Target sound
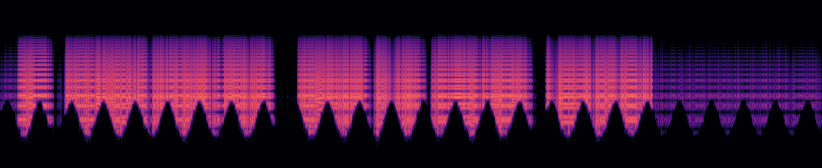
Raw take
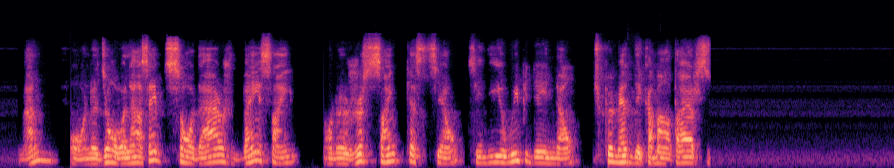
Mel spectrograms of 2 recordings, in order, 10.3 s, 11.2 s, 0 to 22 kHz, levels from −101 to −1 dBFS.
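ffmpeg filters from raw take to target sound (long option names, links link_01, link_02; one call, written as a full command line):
ffmpeg -i in.wav -af "acompressor=threshold=-20dB:ratio=6,aresample=16000,acrusher=samples=37:mix=1:aa=0.000001,aresample=44100,highpass=140,equalizer=frequency=200:width_type=q:width=4:gain=8,equalizer=frequency=770:width_type=q:width=4:gain=-3,equalizer=frequency=1200:width_type=q:width=4:gain=-3,equalizer=frequency=1800:width_type=q:width=4:gain=10,equalizer=frequency=2800:width_type=q:width=4:gain=6,lowpass=frequency=4600:width=0.5412,lowpass=frequency=4600:width=1.3066,asetrate=48000,aresample=44100,alimiter=level_in=19.5dB:limit=-1dB:release=50:level=0:latency=1,afftfilt=real='re*gte(b*sr/1024,820*pow(1900/820,0.5+0.5*sin(2*PI*2.5*pts/sr)))':imag='im*gte(b*sr/1024,820*pow(1900/820,0.5+0.5*sin(2*PI*2.5*pts/sr)))':win_size=1024:overlap=0.75,volume=-7dB" out.wav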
